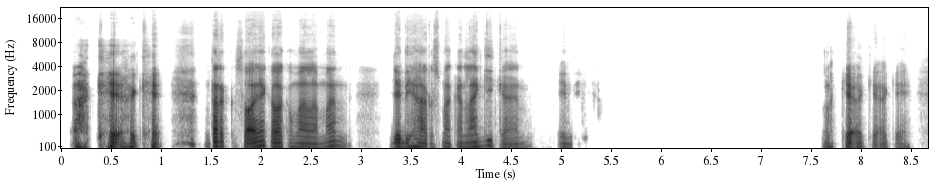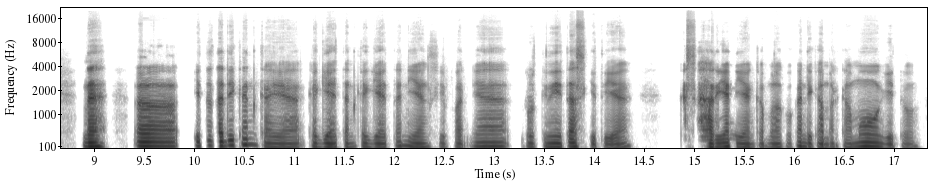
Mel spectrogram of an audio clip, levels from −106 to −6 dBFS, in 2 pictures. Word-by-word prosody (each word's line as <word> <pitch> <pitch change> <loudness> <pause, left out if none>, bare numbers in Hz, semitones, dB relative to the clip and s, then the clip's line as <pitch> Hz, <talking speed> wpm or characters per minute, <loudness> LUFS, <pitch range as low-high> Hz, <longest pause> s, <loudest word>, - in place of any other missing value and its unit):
Oke - - +6
oke. - - +1 0.5
Entar - - +8 0.2
soalnya 125 +4 +8
kalau 105 -1 +7
kemalaman 100 +5 -1 0.5
jadi 105 0 +5
harus 100 0 0
makan 100 0 -4
lagi, 115 +5 0
kan, 85 -6 -8 0.4
ini 90 -1 -9 2.5
Oke - - -4
oke - - -7
oke. - - -13 0.5
Nah, 105 0 +6 0.3
eee, 115 -1 +5 0.3
itu 120 - -10
tadi 125 +3 +1
kan, 160 0 -1
kayak 95 -1 -3
kegiatan-kegiatan 95 +2 -5
yang 95 -5 -3
sifatnya 110 +3 -5 0.2
rutinitas 95 +1 -2
gitu, - - -11
ya. 85 - -3 0.6
Keseharian 95 +2 -1
yang 90 -1 -2
kamu 90 +1 -8
lakukan 95 +5 -7
di - - -2
kamar 90 +1 -7
kamu, 110 +3 -1
gitu. 85 +1 -11
100 Hz, 120 wpm, -31 LUFS, 95-110 Hz, 2.5 s, Entar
